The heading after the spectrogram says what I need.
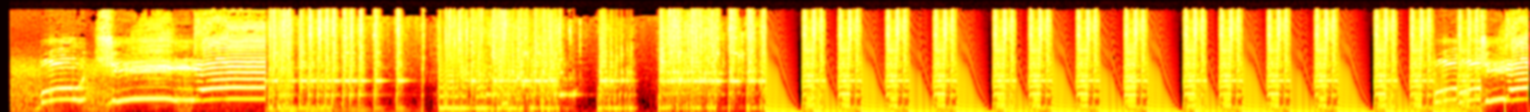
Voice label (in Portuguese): bom diaaaa funk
